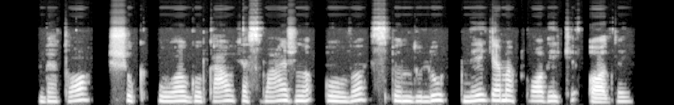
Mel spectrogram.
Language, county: Lithuanian, Tauragė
